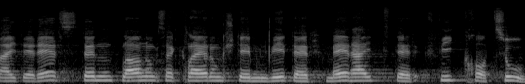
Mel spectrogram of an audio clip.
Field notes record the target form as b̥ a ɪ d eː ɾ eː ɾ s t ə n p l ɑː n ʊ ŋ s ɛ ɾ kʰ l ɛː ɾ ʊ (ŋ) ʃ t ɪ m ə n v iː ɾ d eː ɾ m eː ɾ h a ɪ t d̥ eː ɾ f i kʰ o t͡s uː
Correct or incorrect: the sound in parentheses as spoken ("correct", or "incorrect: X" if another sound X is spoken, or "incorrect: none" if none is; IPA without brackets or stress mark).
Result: correct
